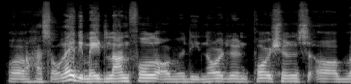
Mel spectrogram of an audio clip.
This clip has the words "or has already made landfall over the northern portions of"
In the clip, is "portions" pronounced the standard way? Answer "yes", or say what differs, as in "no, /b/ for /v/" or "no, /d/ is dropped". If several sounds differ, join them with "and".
no, /s/ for /z/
